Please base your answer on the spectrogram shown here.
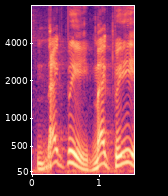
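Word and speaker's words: McBee: And the town happens to be pronounced MacB in South Carolina in Chesterfield County. Population 758. The area is 1.31 square miles. MCB South Carolina was actually named after railroad executive V.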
